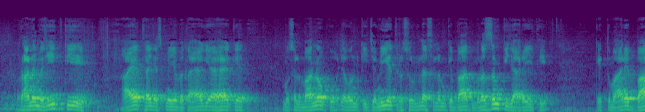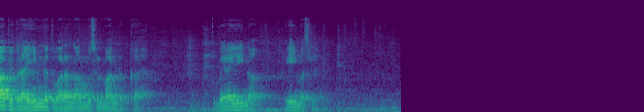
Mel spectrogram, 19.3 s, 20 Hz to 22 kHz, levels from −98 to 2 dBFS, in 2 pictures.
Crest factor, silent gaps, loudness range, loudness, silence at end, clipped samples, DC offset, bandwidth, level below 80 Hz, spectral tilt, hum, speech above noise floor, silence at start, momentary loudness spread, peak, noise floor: 22 dB; none; 11 LU; -29 LUFS; 3.75 s; under 0.1%; under 0.1%; 11.5 kHz; -62 dBFS; -7 dB/octave; none; 30 dB; 0 s; 18 LU; -10 dBFS; -58 dBFS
